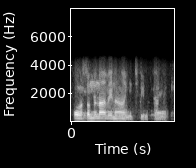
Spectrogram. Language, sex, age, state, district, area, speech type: Tamil, male, 30-45, Tamil Nadu, Salem, urban, conversation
